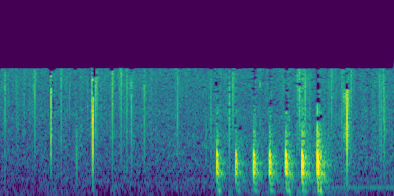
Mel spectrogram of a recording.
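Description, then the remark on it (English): A rapid series of about seven firm knocks on a door at a manor house, evenly spaced, follows a few scattered lighter taps. There is no talking. “Mary, are you all right? Open the door, Mary.”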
